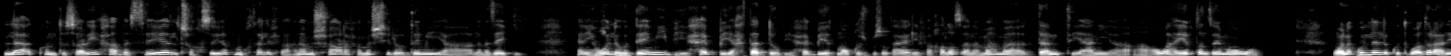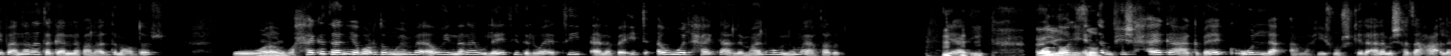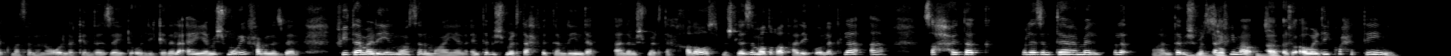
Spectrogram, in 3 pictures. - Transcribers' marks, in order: laugh
- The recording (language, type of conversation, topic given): Arabic, advice, إزاي أقدر أقول "لا" من غير ما أحس بالذنب وأبطل أوافق على طلبات الناس على طول؟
